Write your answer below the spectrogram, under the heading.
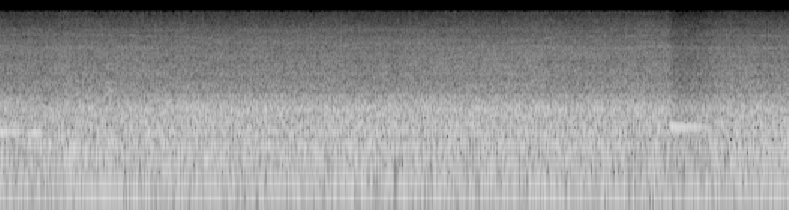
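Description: Semi-truck running down the highway, heard from inside the cab: a steady low engine drone under constant road noise.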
